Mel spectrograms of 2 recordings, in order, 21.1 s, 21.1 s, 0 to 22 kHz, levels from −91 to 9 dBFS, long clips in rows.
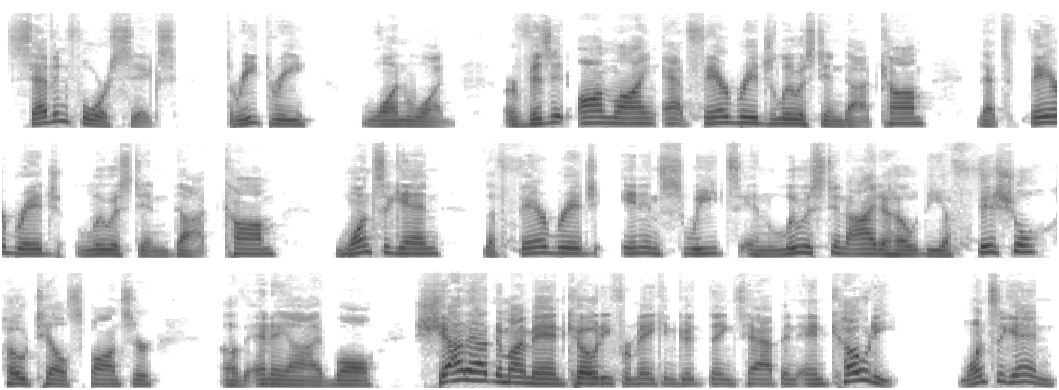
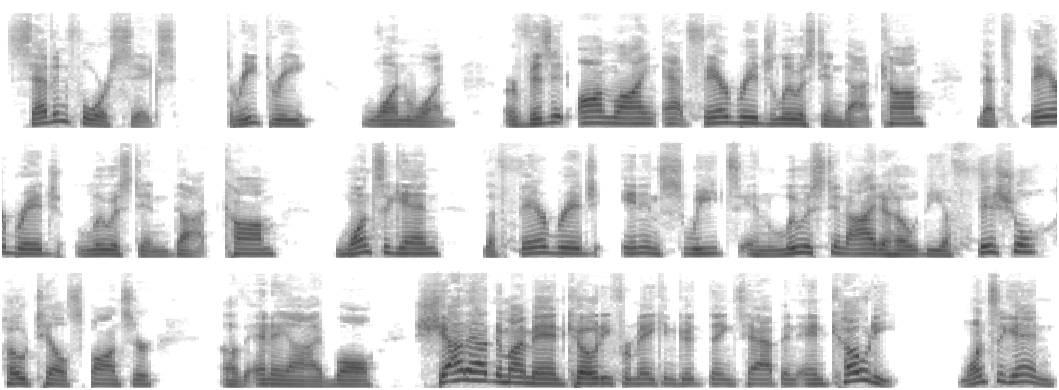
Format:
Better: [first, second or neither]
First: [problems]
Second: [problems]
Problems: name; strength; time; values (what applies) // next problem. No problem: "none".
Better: neither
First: none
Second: none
